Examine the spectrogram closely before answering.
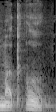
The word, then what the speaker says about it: mak'u: The next one is exploded K with the K with the dot underneath it, and it sounds like a k, k, k, k, like ooh, ooh, mak ooh. Chandi waji mak'u.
